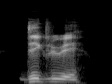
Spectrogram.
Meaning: to remove birdlime (from)
- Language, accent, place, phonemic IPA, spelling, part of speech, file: French, France, Lyon, /de.ɡly.e/, dégluer, verb, LL-Q150 (fra)-dégluer.wav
